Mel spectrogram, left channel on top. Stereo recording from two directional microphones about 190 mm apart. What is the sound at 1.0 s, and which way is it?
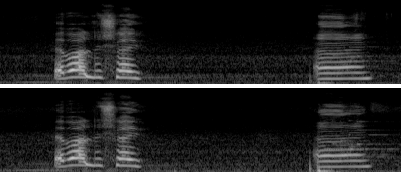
Speech, 5° left (ahead or behind).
